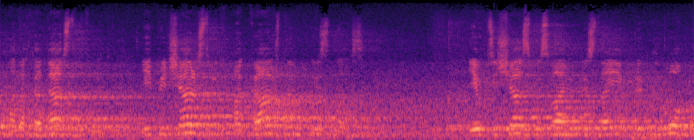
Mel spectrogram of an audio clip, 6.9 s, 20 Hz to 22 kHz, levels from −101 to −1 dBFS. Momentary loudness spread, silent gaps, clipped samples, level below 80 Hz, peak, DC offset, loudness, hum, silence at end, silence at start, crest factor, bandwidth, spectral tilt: 11 LU; none; under 0.1%; -54 dBFS; -14 dBFS; under 0.1%; -30 LUFS; none; 0 s; 0 s; 16 dB; 19 kHz; -5 dB/octave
